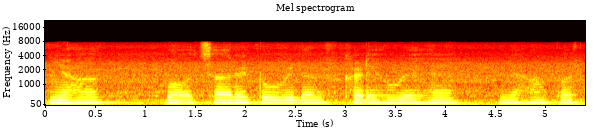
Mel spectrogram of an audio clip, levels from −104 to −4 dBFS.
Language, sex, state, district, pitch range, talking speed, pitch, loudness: Hindi, male, Gujarat, Gandhinagar, 120-125 Hz, 110 wpm, 125 Hz, -14 LUFS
